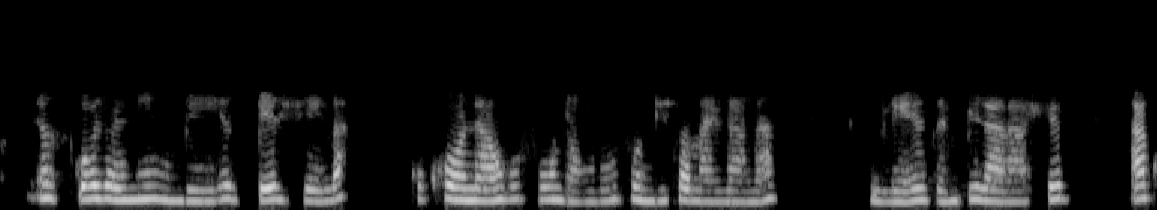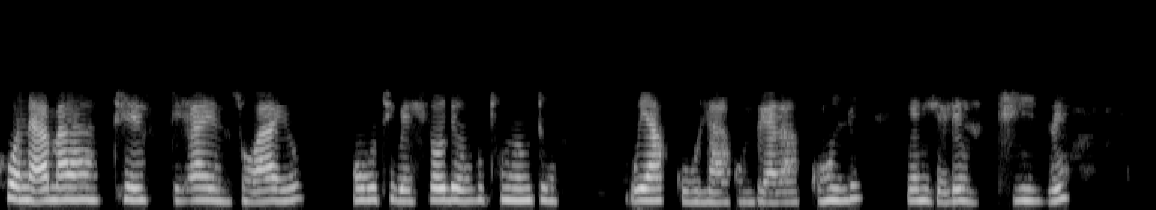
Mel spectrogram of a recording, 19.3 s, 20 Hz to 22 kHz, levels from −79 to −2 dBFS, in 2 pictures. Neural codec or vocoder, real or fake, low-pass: codec, 44.1 kHz, 3.4 kbps, Pupu-Codec; fake; 3.6 kHz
